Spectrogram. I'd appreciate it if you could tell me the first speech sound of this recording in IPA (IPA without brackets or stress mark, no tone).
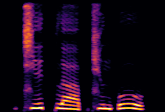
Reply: t͡ɕ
